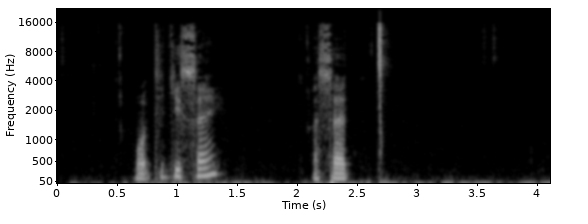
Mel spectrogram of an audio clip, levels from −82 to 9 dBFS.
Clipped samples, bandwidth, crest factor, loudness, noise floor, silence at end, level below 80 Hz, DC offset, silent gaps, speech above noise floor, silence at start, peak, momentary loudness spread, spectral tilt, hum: under 0.1%; 16 kHz; 30 dB; -25 LUFS; -57 dBFS; 0 s; -50 dBFS; under 0.1%; none; 32 dB; 0.65 s; 0 dBFS; 13 LU; -3.5 dB/octave; none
